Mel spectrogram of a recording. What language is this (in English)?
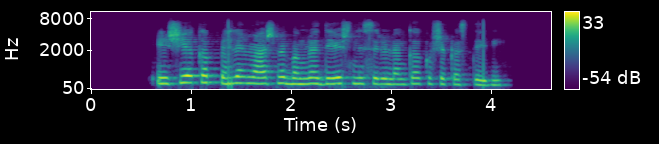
Urdu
